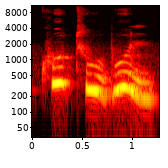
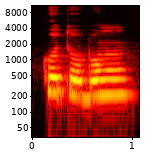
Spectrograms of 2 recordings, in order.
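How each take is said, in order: First: The vowels are sounded like an 'u'. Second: The vowels are sounded like an 'o'. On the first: The speaker calls it right. "on essaie de faire kutubun" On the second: The speaker calls it wrong. "on ne doit pas entendre koto, kotobon"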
